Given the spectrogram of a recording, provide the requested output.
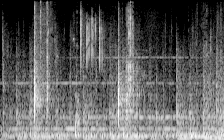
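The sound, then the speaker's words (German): Dice clatter across a tabletop in a quick burst of sharp, hard clicks, several small impacts over a couple of seconds, with a low steady hum underneath and no talking. “Ähm, ja, darf ich die Würfel nochmal haben?”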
